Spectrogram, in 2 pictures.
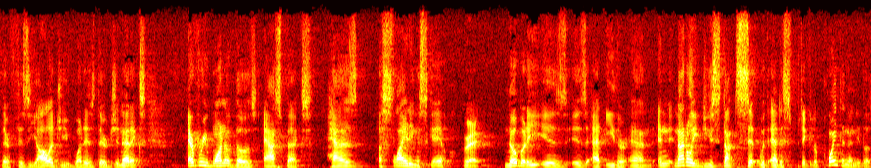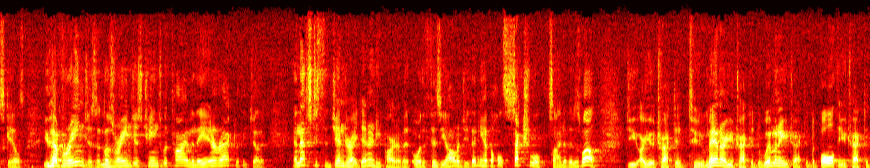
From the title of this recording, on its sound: LIVE in Toronto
